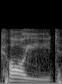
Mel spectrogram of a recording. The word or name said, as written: qoide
